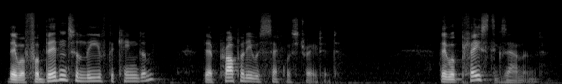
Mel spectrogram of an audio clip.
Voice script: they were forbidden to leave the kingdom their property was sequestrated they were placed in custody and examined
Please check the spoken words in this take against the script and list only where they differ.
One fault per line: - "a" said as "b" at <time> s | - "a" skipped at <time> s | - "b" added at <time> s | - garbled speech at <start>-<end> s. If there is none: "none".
- "in custody and" skipped at 5.0 s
